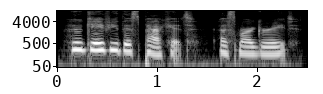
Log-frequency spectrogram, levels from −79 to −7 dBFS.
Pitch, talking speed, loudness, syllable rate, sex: 210 Hz, 170 wpm, -18 LUFS, 6.0 syllables/s, female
